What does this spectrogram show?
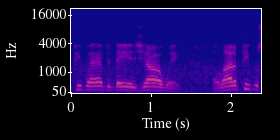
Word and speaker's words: Yahweh: as it stands in the Bible, the closest pronunciation people have today is Yahweh.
